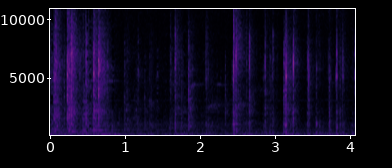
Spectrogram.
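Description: Paper sachet being handled: short clusters of light clicks and rustles, in about four groups.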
